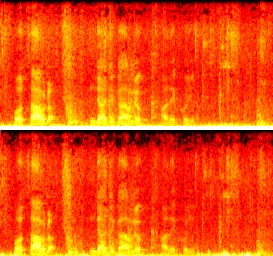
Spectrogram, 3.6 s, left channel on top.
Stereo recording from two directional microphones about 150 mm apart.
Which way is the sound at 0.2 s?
5° right (ahead or behind).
